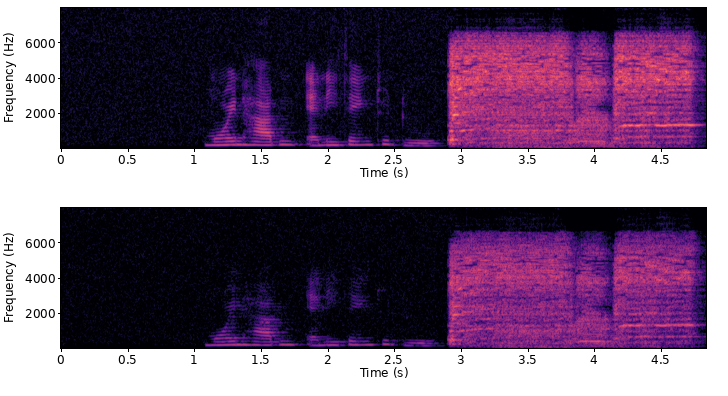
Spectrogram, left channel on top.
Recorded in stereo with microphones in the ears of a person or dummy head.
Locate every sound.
1.1 s a woman speaking: 65° left (ahead or behind), 2.5 m
2.9 s a scream: 10° left (ahead or behind), 4.5 m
